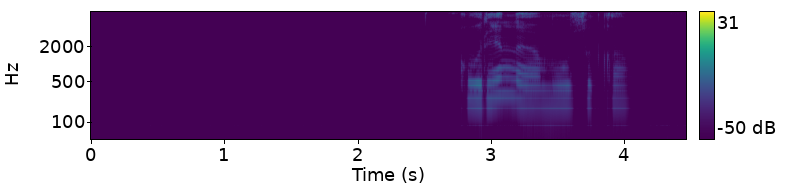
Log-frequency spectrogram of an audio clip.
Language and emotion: Russian, neutral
